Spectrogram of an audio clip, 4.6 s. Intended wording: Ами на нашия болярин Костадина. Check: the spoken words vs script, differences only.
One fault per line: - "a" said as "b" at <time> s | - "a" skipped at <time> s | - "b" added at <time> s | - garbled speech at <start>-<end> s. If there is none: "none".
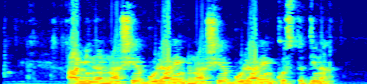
- "нашия болярин" added at 2.3 s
